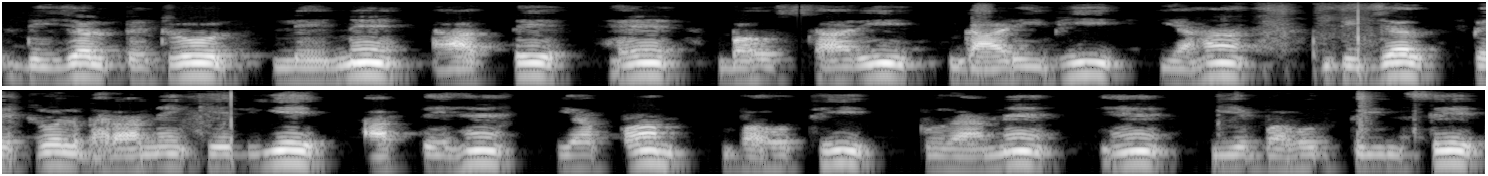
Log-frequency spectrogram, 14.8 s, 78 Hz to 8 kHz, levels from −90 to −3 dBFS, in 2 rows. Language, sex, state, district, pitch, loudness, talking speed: Hindi, male, Bihar, Saran, 130 Hz, -21 LUFS, 120 wpm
